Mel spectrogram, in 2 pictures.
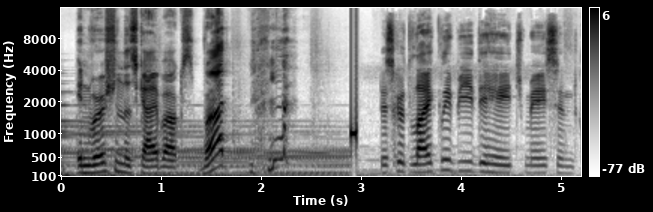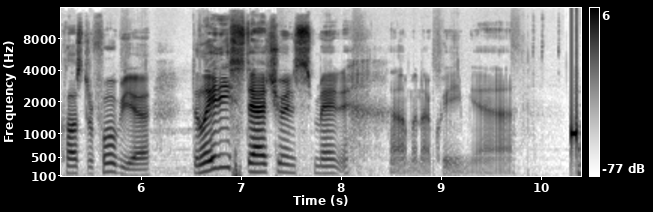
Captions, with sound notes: In version the skybox- What?! [chuckle] This could likely be the hedge maze in Claustrophobia. The Lady Statue in Sman- [in Turkish: "Fuck it.."]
